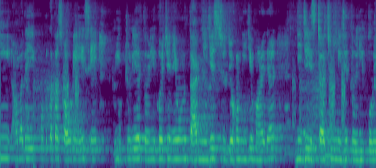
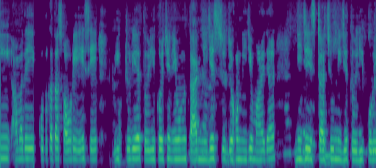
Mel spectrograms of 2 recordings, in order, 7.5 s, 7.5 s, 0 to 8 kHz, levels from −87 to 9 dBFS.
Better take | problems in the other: second | background sound (Chicken, rooster); 18 dB below the speech // room echo; dies away in 1.2 s

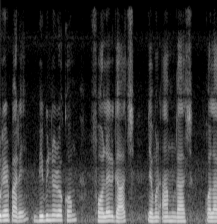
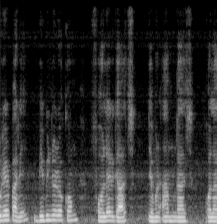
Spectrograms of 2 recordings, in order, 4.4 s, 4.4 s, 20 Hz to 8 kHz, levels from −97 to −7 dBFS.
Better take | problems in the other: first | room echo; dies away in 0.4 s

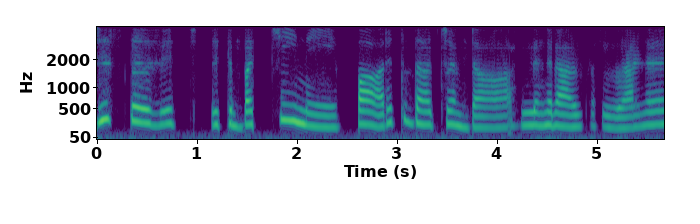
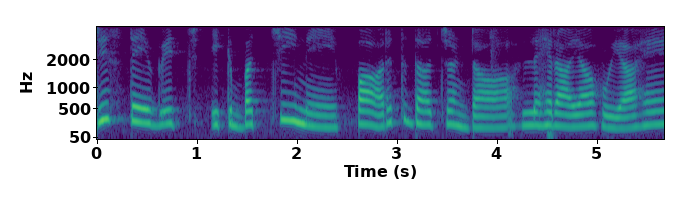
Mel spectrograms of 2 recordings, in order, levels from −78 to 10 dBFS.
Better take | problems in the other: second | noise reduction (neural diffusion model UNIVERSE++)

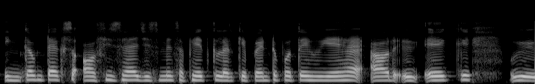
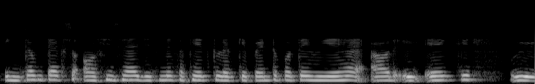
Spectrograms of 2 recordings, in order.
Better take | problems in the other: first | room echo; dies away in 0.3 s

